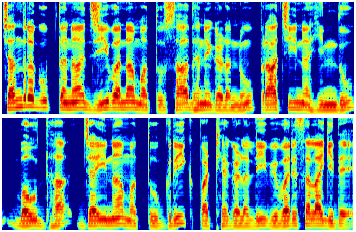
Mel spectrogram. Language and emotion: Kannada, neutral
